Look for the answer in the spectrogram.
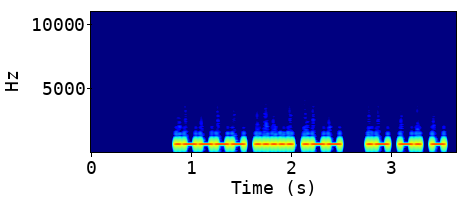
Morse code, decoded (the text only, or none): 15W ANT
